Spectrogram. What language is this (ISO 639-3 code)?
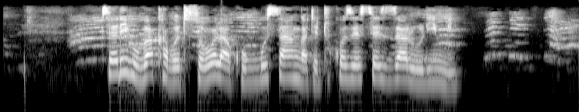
lug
